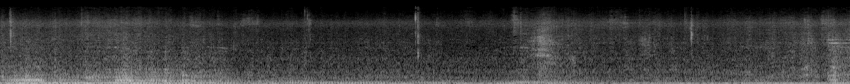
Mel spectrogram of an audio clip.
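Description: A steady low rumble, with a few faint clicks and the sounds of someone eating by hand from metal plates.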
